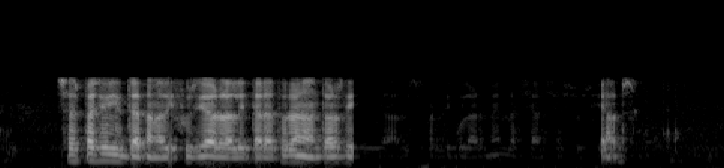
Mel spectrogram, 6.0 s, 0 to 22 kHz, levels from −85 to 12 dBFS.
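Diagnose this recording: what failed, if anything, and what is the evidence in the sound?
A hard-edged silent hole sits at 1.41 to 1.43 s. It is network packet loss filled with silence, consistent with two 10 ms packets.

From 2.95 to 5.02 s the sound cuts abruptly to about 35 dB down. This audio dropout to a faint residue likely comes from an upstream break while the downstream path stayed live.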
